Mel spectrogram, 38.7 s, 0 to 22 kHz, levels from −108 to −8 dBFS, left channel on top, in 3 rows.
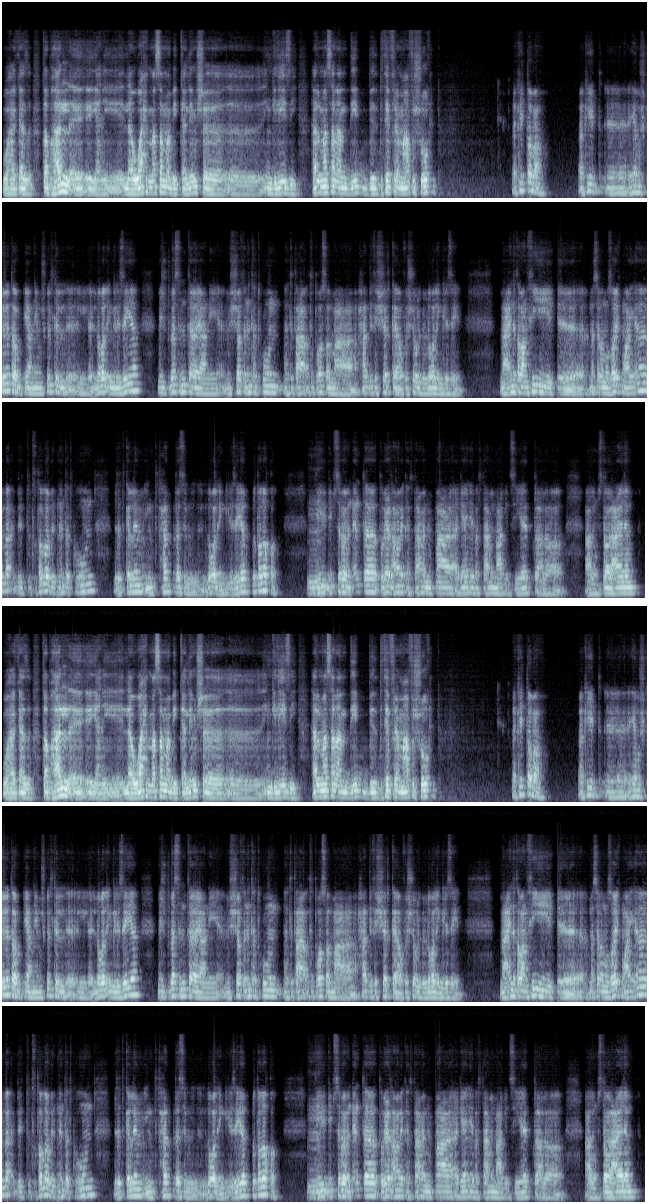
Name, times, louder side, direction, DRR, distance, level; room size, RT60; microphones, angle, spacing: voice 1, 0.0-5.9 6.2-8.6 31.9-32.2, equal, 45° right, 1.0 m, -25 dB
voice 2, 10.2-10.8 11.5-22.1 22.8-31.3 32.0-38.5, right 1 dB, 70° right, 0.7 m, -30 dB
2.5 x 2.2 x 2.3 m
head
